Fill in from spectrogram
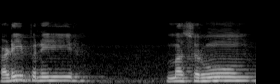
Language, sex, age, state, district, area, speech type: Punjabi, male, 60+, Punjab, Rupnagar, rural, spontaneous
